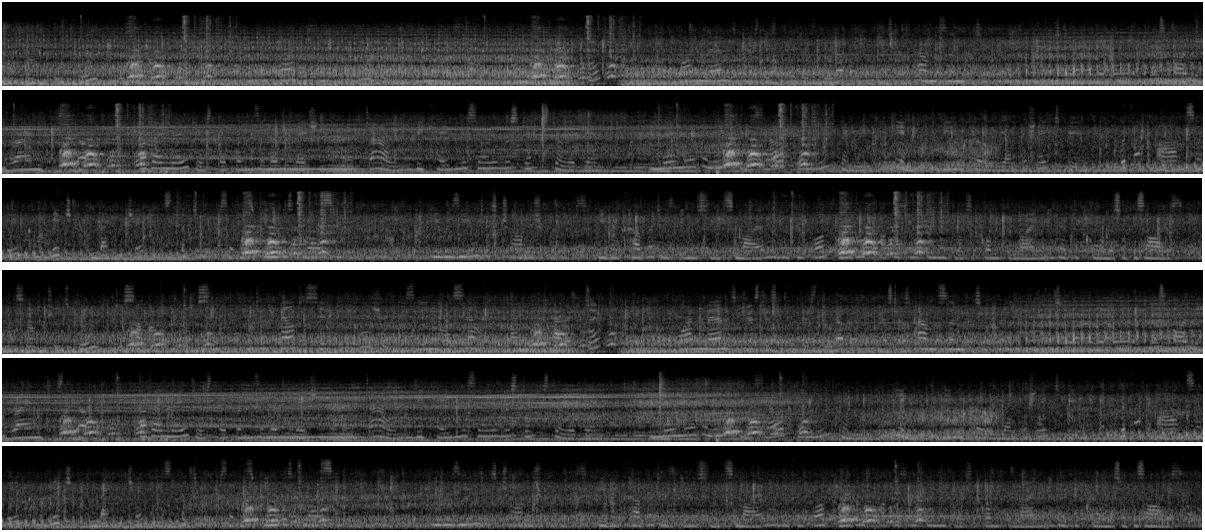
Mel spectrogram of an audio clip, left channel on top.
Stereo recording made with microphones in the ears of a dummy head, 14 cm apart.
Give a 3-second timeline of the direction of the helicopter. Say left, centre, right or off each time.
left, left, centre, centre, right, right, right, right, right, right, right, right.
